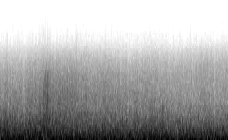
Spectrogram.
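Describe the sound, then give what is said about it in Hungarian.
A huge glacier collapsing: a continuous deep, heavy roar with thick low rumble, steady and loud for the whole stretch, with no voices. “Amit most hallanak, az egy hatalmas Gletscher folyam beszakadása, ami úgy tűnik egyre gyakoribb jelenség lesz a következő időszakban.”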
